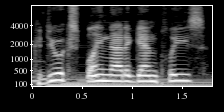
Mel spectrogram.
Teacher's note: Could you sounds like could ya, naturally?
